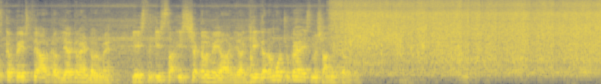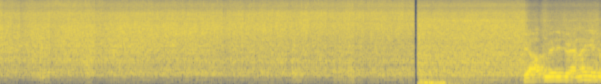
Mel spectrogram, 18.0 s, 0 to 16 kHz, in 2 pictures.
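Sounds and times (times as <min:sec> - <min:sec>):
onion paste sizzling in fat: 0:04.9 - 0:18.0.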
